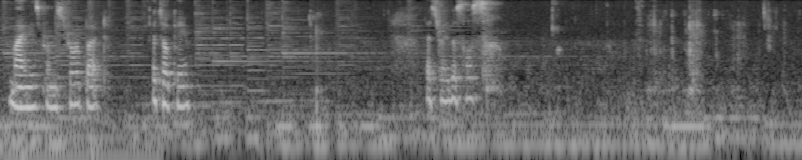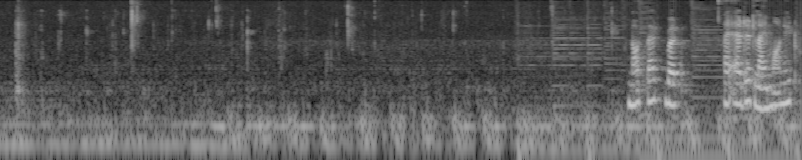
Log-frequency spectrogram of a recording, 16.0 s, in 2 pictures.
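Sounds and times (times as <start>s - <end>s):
person chewing with crunches: 5.5s - 13.2s.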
